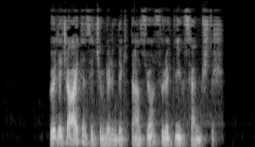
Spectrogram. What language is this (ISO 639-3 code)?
tur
